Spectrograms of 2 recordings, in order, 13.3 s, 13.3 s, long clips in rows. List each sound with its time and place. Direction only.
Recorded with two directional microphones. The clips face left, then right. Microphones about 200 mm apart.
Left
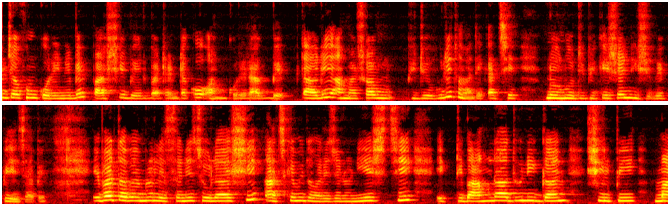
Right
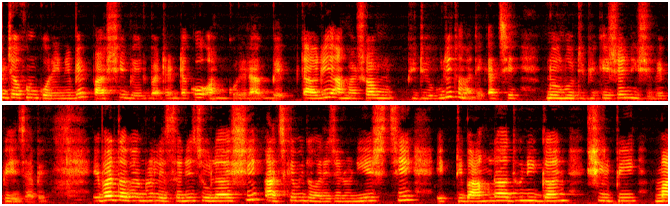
0.0 s a woman's voice: 40° left (ahead or behind)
